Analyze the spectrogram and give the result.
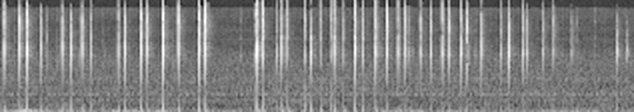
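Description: Fingernails tap quickly along the side and base of a hollow black metal aerosol deodorant can. A rapid run of dozens of short, sharp clicks rings bright and metallic over a low hollow thud, each dying away almost instantly.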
